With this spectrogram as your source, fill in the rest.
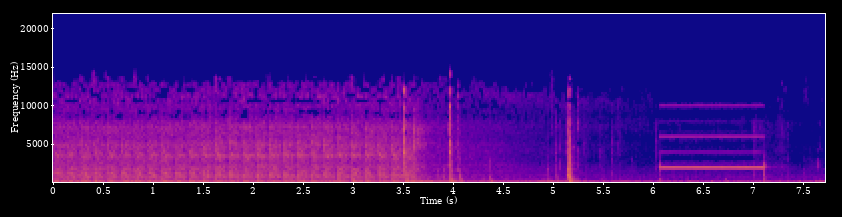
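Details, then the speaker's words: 1999 VW Passat 1.8T petrol estate: the starter cranks steadily for about three and a half seconds but the engine never catches; a crank-no-start traced to the failed main relay. "هالسيارة جيبوها اليوم تضرب مارش بس ما بتدور."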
